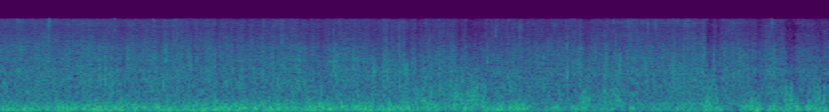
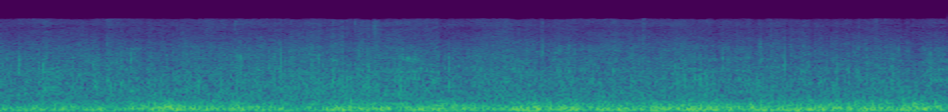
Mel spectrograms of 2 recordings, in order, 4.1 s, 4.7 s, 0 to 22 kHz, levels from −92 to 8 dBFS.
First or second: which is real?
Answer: first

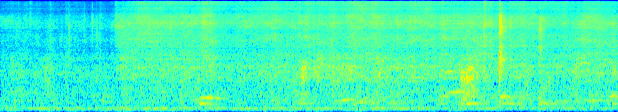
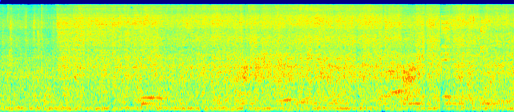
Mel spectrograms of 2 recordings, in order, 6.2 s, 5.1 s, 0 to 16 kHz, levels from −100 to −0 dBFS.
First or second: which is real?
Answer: second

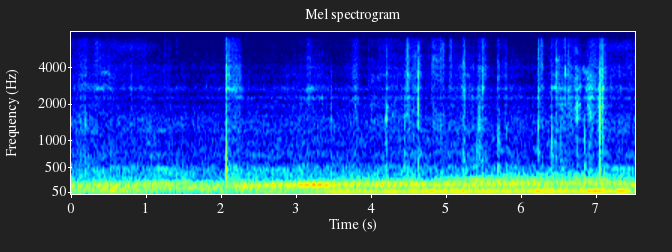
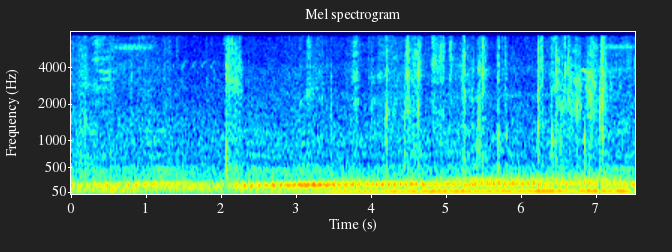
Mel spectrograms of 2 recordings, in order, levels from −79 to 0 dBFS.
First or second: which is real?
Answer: second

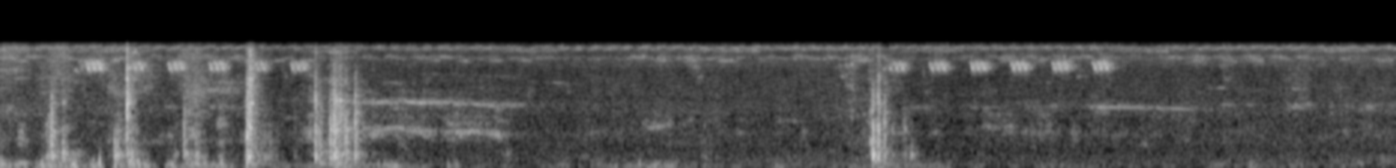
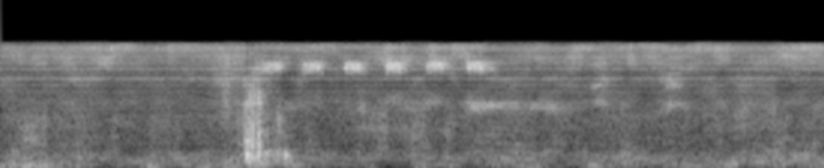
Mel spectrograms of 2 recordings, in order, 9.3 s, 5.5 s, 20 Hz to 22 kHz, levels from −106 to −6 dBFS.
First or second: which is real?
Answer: first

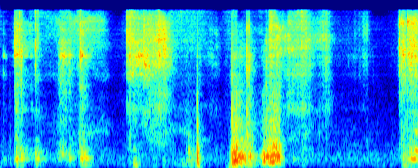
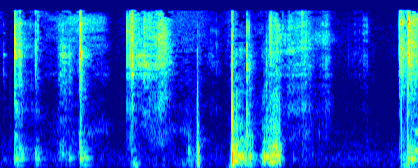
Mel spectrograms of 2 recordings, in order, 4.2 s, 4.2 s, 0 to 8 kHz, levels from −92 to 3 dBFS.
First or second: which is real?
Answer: second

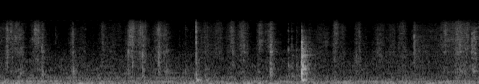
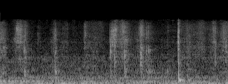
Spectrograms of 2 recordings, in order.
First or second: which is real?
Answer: first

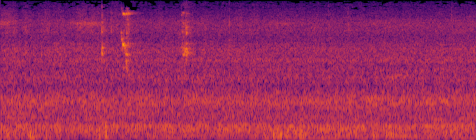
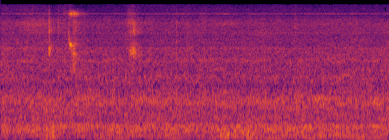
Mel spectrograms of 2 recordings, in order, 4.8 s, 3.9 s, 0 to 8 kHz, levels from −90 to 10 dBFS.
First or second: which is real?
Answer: first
